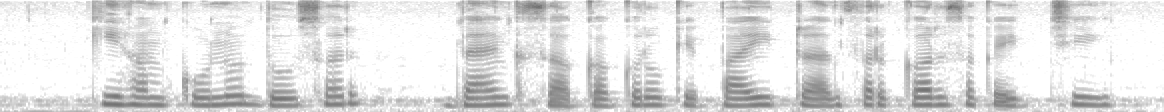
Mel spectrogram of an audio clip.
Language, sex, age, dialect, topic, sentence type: Maithili, female, 25-30, Southern/Standard, banking, statement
